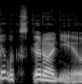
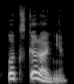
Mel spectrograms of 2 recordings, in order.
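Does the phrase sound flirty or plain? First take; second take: flirty; plain. First: It is said in a flirty, suggestive tone. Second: It is said in a plain, matter-of-fact tone. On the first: The compliment carries romantic interest. "it being flirty with like the eye look up and down" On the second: The compliment is friendly and platonic. "he's just like"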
